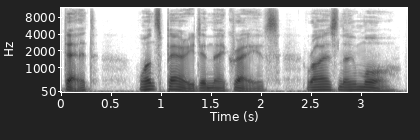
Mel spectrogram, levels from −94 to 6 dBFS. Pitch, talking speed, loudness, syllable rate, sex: 95 Hz, 175 wpm, -20 LUFS, 4.2 syllables/s, male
